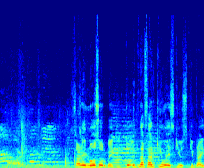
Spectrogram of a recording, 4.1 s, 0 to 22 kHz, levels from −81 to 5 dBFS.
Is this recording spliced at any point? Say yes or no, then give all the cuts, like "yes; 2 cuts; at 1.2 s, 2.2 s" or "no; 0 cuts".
yes; 1 cut; at 1.5 s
